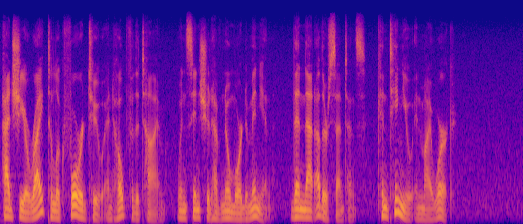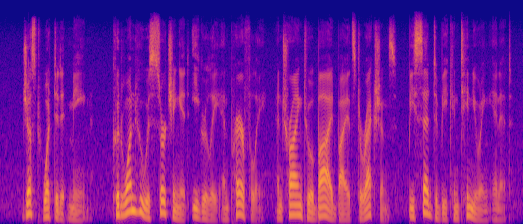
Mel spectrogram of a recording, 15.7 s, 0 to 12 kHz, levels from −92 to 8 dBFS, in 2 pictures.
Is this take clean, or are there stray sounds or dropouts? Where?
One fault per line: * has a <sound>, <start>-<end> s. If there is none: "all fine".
all fine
